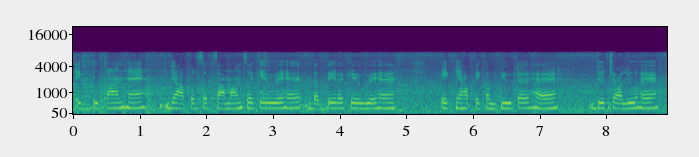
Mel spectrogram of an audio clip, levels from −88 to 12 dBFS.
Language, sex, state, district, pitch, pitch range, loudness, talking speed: Hindi, female, Odisha, Malkangiri, 215 Hz, 210-220 Hz, -13 LUFS, 150 wpm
